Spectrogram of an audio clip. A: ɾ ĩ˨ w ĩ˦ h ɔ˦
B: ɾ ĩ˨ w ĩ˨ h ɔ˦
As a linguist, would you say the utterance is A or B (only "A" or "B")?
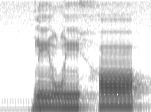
B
